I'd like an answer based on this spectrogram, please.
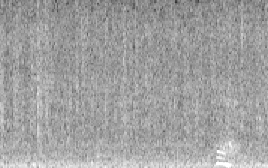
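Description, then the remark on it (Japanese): Steady rain pours down on a mountain while people shelter in a mountain hut, a dense, even hiss spread across the whole clip, with a brief tonal voice-like sound rising near the end. “雨が止むまでここで待ちぼうけか。”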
